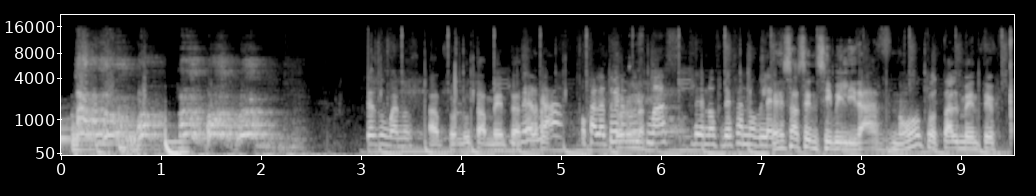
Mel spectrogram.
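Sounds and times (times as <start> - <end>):
dog barking: 0.2 - 2.5
speech: 3.2 - 9.5.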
